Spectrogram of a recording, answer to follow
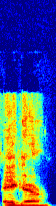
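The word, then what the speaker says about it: ager: uh the the AA or how do you pronounce it Ajer a sorry you're right it's AAR AAR AAR is field sorry about that AAR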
